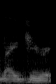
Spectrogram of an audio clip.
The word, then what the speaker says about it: Nigeria: Actually, the right pronunciation of Nigeria is Nigeria, not Nigeria. There's no J in the spelling of Nigeria. It's Nigeria, Nigeria.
